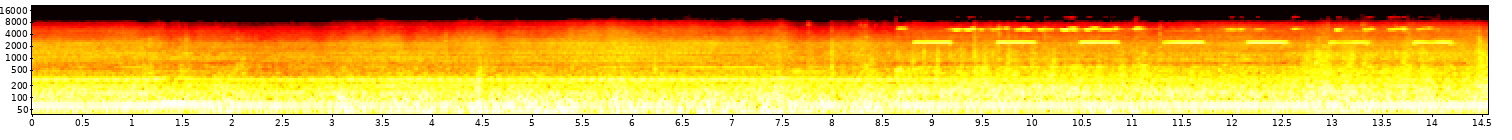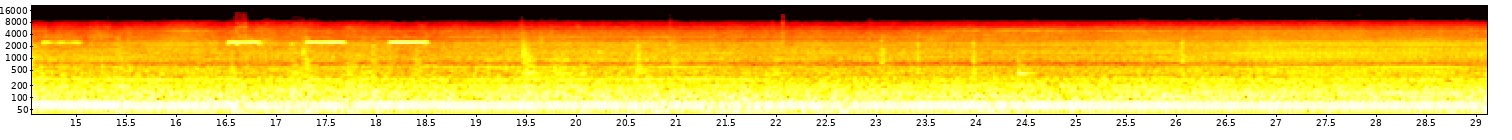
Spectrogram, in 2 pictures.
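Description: Kobelco SK210 excavator's diesel engine running steadily, with a high warning beep sounding about a dozen times, a little over once a second, in two runs starting about a third of the way in: the machine's travel alarm as it tracks.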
